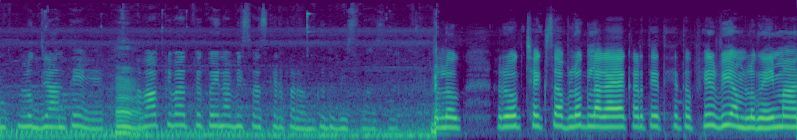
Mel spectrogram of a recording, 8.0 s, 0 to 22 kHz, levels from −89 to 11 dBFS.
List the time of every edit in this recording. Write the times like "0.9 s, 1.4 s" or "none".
4.4 s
